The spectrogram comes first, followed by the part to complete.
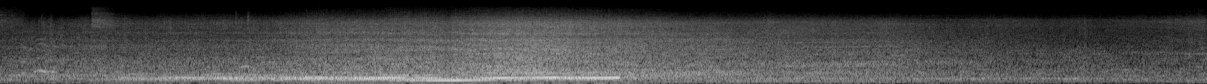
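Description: Stagecoach London double-decker bus 15108 pulling away from a stop, its drivetrain whine getting louder for about six seconds, then dropping off suddenly and fading as it drives away.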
